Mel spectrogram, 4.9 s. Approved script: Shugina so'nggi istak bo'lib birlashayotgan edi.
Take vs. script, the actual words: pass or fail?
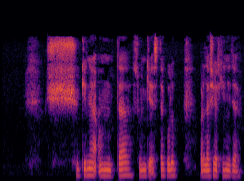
fail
